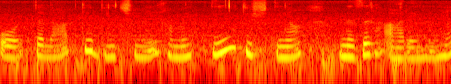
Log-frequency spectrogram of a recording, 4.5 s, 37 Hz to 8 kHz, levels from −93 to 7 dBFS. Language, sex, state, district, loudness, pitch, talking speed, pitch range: Hindi, female, Bihar, Gopalganj, -26 LUFS, 235 Hz, 160 wpm, 210-275 Hz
